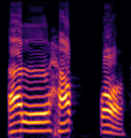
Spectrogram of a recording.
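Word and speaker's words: الْحَقَّ: huruf ha kecil yaitu kita mengeluarkan dari tengah tenggorokan kita ha disertai dengan adanya nafas maka alhaqqo. Alhaqqo.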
